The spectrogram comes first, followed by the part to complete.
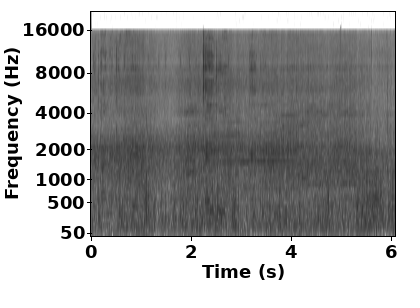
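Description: Steady engine and road noise inside a moving car's cabin, with a man's voice over it.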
